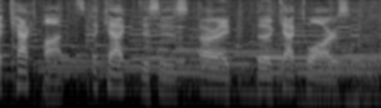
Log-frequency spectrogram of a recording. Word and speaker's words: Cactuar: Alright, the cactuars. Yeah, cactuar is apparently how it's pronounced. Not cactar, but whatever.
